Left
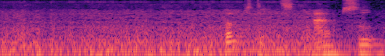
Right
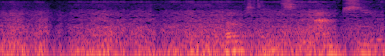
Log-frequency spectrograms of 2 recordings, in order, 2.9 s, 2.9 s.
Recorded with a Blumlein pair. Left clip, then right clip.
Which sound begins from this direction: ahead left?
A man speaking, at 1.7 s.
